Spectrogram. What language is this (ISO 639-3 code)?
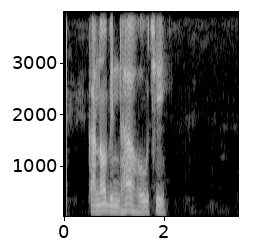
ori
